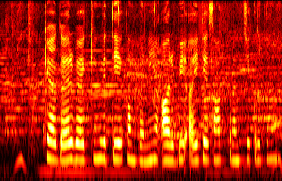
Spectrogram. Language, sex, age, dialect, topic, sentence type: Hindi, female, 18-24, Marwari Dhudhari, banking, question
